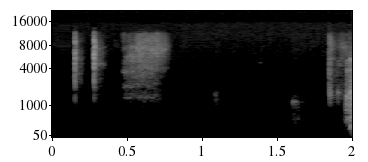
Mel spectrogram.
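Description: Two faint clicks from a computer keyboard or mouse near the start, followed by a brief soft rustle and a couple of tiny ticks.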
